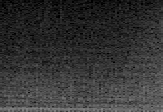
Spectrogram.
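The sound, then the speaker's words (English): A helicopter flies overhead above a wide shelly beach, droning steadily, its low engine rumble layered with a fast, even rotor chop that holds constant throughout the short clip, with no voices. “We walk to the end of this wide shelly beach, and I've just given up hope when all of a sudden, a helicopter flies overhead.”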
